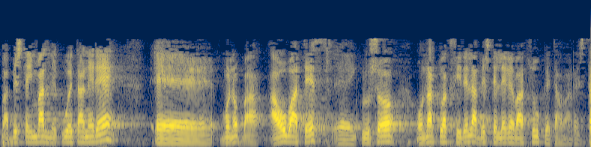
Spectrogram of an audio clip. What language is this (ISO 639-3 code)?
eus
